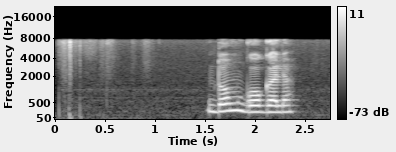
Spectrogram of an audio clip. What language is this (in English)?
Russian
